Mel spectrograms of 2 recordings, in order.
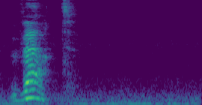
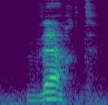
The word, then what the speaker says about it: verte: And the reason why I pronounce the T at the end is because there is an E after the T.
